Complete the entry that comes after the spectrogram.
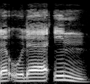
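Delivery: "أولئك" said as ulaa-in, ending in a clear n; with tanween. Shown as a demonstration. Teacher giving the second dialect, "أولئك" with nunation. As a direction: close "أولئك" on hamza, i and n, no k. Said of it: "أن تقول أولئك بالتنوين".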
